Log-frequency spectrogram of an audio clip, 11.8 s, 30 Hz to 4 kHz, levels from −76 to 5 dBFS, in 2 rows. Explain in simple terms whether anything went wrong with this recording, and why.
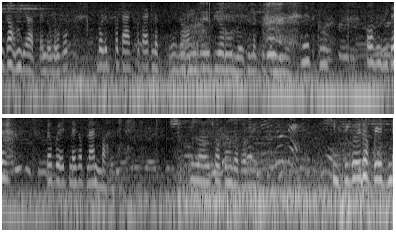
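Nothing stood out as going wrong when listening to this audio.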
